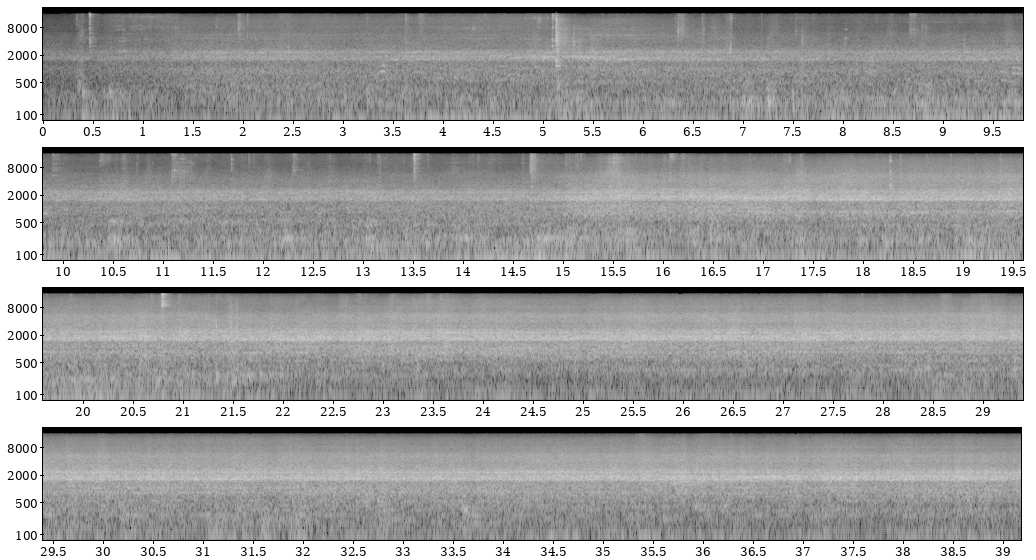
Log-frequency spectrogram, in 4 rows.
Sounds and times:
Railroad car, train wagon: 0.0s - 39.1s
Train: 0.0s - 39.1s.

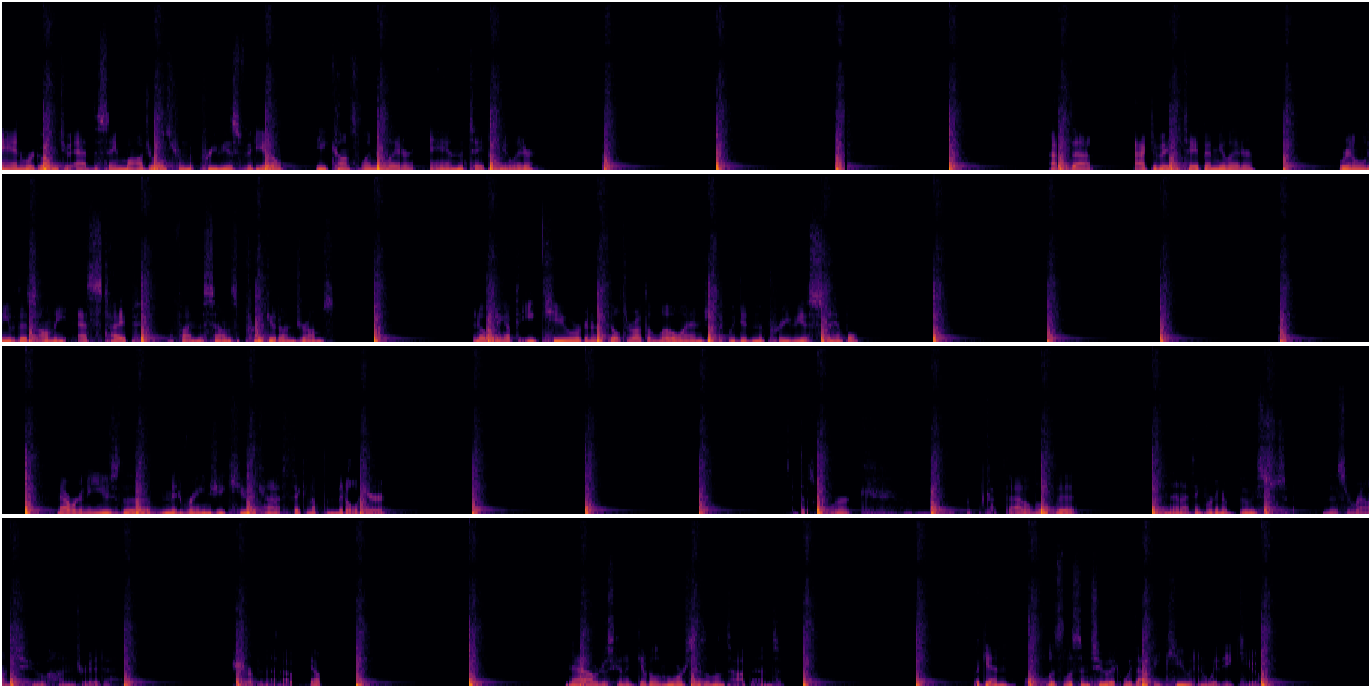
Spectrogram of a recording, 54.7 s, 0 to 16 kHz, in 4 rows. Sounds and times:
Snare drum: 0.0s - 0.7s, 1.5s - 1.8s, 2.6s - 2.9s, 3.8s - 4.0s, 11.6s - 12.0s, 13.8s - 14.2s, 20.7s - 21.1s, 21.9s - 22.1s, 28.6s - 29.0s, 29.7s - 30.2s, 35.4s - 35.8s, 36.5s - 38.0s, 39.9s - 40.3s, 43.4s - 43.7s, 46.7s - 47.1s, 51.2s - 52.8s.

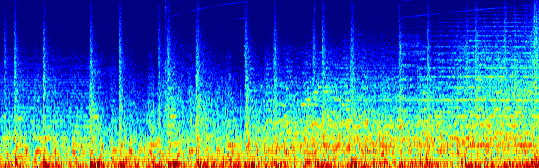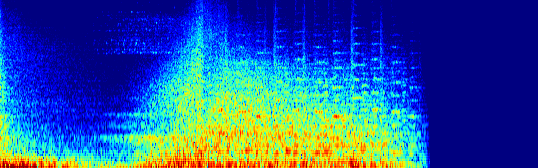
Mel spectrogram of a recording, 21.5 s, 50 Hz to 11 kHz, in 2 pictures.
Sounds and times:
Theme music: 0.0s - 19.4s.

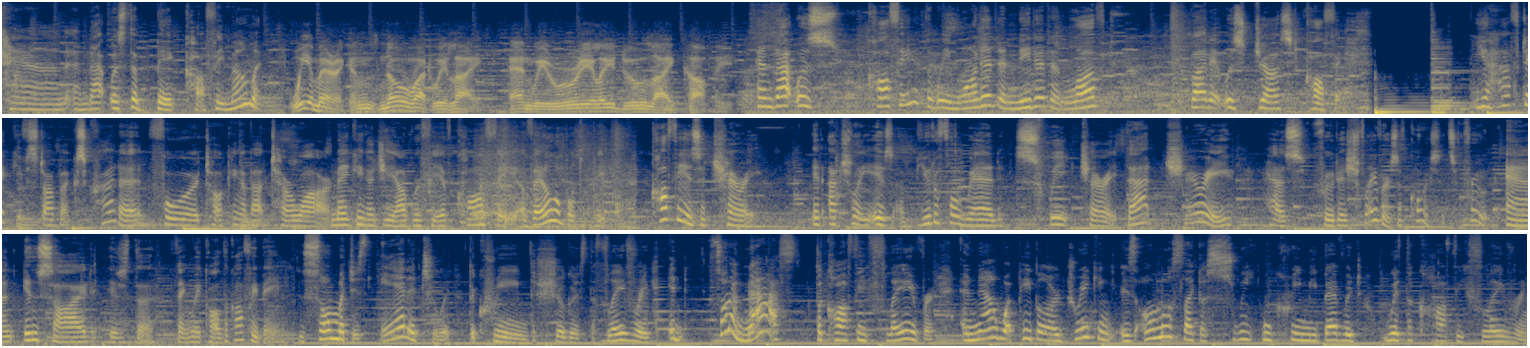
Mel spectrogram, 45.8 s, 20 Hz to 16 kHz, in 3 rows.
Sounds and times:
Speech: 0.0s - 11.2s, 11.8s - 13.6s, 14.7s - 45.7s
Music: 0.0s - 45.7s.

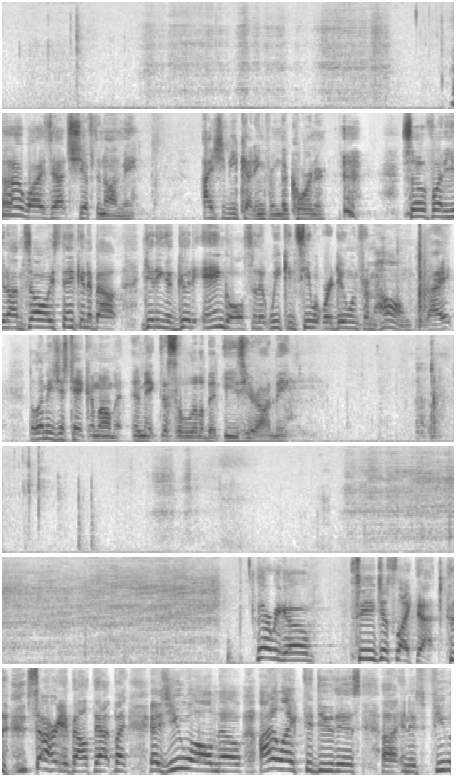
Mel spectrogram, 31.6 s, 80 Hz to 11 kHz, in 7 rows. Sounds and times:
Speech: 4.5s - 7.8s, 8.5s - 16.6s, 25.1s - 31.6s.

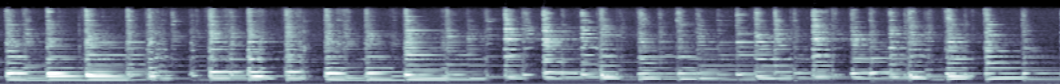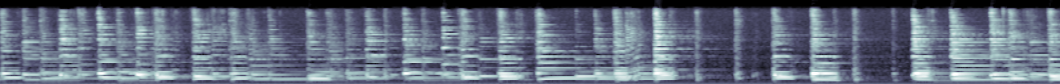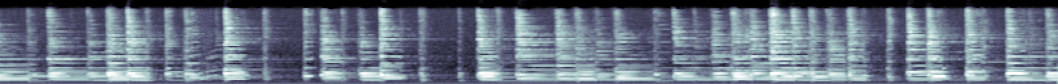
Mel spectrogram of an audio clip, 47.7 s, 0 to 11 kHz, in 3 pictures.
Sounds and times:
Ukulele: 0.0s - 47.6s.

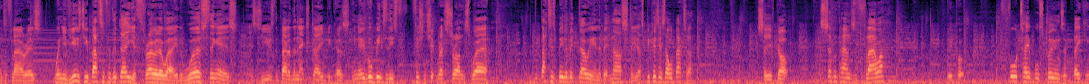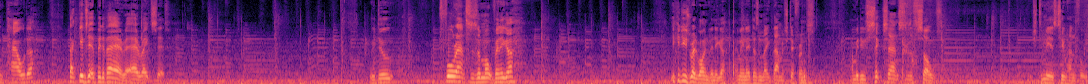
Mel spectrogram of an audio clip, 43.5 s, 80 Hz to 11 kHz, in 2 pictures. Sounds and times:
Speech: 0.0s - 9.8s, 10.6s - 13.9s, 15.1s - 15.8s, 16.4s - 17.8s, 18.9s - 19.4s, 20.0s - 22.5s, 23.2s - 25.2s, 29.2s - 29.7s, 30.6s - 32.2s, 35.2s - 38.1s, 38.8s - 40.7s, 42.4s - 43.5s
Music: 0.0s - 43.5s.

